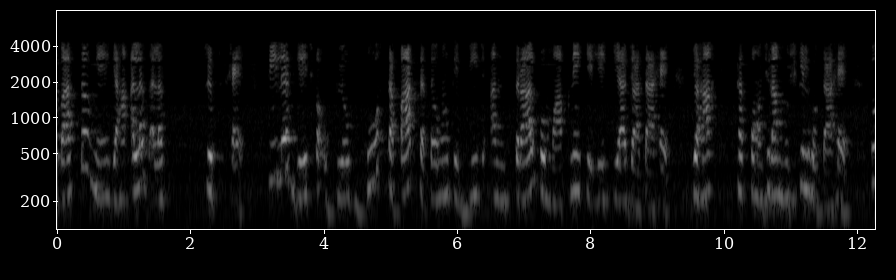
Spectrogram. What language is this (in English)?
Hindi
